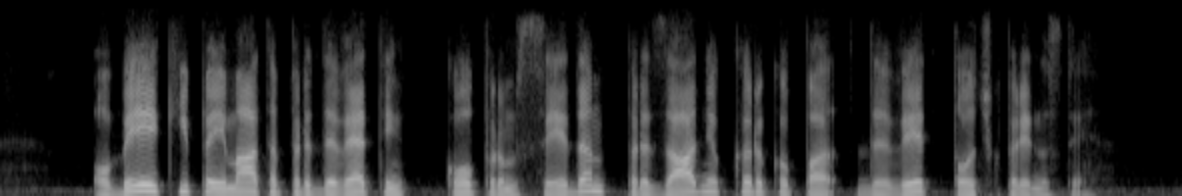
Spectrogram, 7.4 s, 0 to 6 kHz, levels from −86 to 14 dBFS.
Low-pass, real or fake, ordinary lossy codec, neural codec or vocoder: 5.4 kHz; fake; Opus, 24 kbps; codec, 16 kHz, 16 kbps, FunCodec, trained on LibriTTS, 50 frames a second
